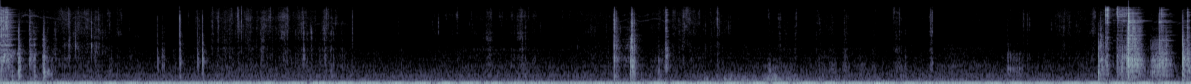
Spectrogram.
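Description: Small metal parts and a screwdriver handled on an opened laptop: scattered light clicks and clinks, with a quick run of clinks near the end, over a steady low hum.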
